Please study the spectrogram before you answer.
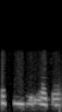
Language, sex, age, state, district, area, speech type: Malayalam, female, 30-45, Kerala, Idukki, rural, conversation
